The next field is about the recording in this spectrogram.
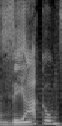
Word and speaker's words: Siakam: Siakam.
